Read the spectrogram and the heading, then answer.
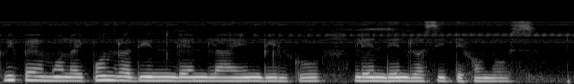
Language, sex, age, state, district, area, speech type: Nepali, female, 45-60, West Bengal, Kalimpong, rural, read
